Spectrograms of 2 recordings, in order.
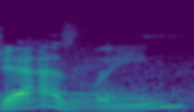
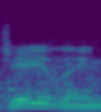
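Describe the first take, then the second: First: The name has an s sound before the l. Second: The name has no s sound before the l. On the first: The speaker calls it right. "but it's Jasleen" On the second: The speaker calls it wrong. "I've been saying Jaylene"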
